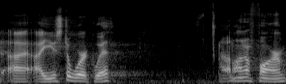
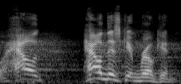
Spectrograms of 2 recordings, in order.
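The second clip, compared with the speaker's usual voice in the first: loud, accusing parent voice; 4 semitones higher, 5 dB louder than usual. Retold or imitated. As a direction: demand it like an angry parent. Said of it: "they go".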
